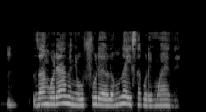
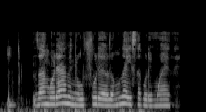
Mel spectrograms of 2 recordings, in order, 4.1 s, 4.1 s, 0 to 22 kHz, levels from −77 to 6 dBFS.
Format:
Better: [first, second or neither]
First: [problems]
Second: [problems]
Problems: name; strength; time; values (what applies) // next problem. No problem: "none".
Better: first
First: none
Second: noise reduction (neural mask model Resemble Enhance denoiser)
